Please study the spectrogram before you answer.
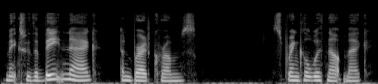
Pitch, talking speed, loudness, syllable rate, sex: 185 Hz, 175 wpm, -20 LUFS, 5.0 syllables/s, female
